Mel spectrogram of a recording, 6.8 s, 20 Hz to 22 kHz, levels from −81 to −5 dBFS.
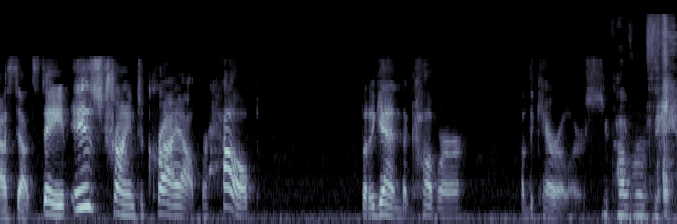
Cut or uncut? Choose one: uncut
